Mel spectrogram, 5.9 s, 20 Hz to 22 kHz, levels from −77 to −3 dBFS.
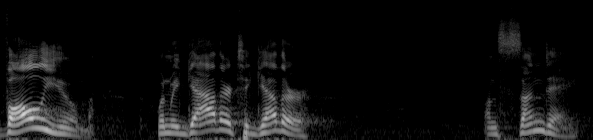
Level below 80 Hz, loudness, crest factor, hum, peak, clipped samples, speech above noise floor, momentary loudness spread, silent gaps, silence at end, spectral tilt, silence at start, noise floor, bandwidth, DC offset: -60 dBFS; -32 LUFS; 20 dB; none; -12 dBFS; under 0.1%; 42 dB; 20 LU; none; 0.2 s; -5.5 dB/octave; 0 s; -73 dBFS; 18 kHz; under 0.1%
